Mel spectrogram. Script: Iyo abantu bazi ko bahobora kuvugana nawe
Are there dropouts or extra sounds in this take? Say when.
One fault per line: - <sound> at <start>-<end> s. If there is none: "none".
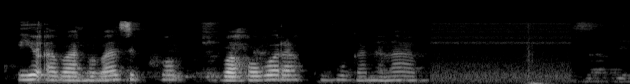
- whoosh at 5.2-5.7 s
